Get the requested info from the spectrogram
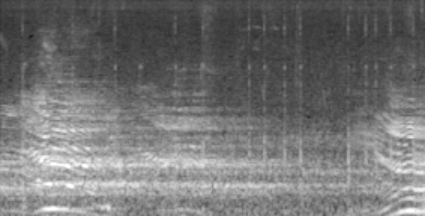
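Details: Distant red deer roars during the rut at Zvārde: a low, drawn-out moaning bellow at the start and another rising roar at the end, with steady background hiss between.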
